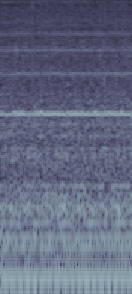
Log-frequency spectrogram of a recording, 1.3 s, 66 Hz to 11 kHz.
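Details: John Deere 401D diesel tractor running again after stalling and failing to start, fuel system troubleshooting with water in the tank discussed; low steady diesel idle with even tone, no misses or hunting; normal idle.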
